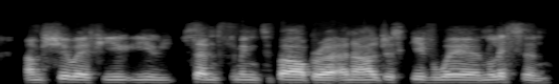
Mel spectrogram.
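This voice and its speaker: In a Middlesbrough accent, a man speaks at a medium pitch and a fairly quick pace with a monotone, flat intonation. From northern England, Middlesbrough. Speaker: trainer. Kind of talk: live online workshop. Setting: live video session. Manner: conversational.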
